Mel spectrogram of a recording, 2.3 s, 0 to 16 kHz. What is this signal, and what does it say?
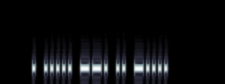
Morse code, heard as a keyed tone, about 39 wpm, 700 Hz. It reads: E5GI6
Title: Code Groups - 5 Letter:Numbers - 40wpm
